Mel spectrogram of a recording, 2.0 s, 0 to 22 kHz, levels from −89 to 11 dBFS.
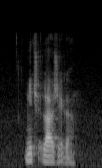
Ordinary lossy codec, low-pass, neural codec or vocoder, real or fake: none; 10.8 kHz; none; real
